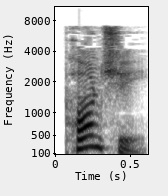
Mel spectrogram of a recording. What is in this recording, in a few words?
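"paunchy", British English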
